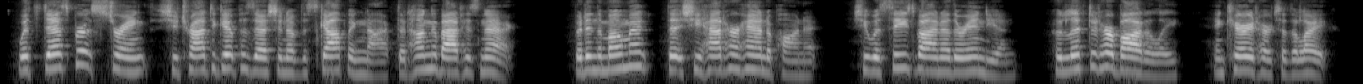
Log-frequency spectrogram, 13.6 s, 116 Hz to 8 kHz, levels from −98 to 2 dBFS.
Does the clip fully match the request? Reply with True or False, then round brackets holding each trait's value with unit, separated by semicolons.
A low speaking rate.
False (195 wpm)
